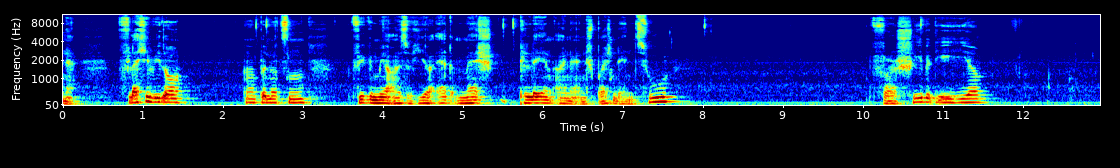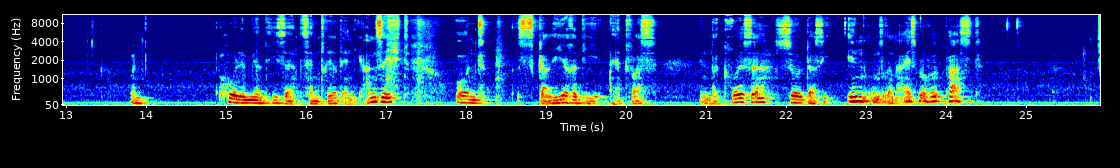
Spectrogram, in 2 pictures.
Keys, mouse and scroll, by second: 2.0-3.7 drag, 7.6-9.2 drag, 14.7 KP_Decimal, 19.3 s, 24.4-25.9 drag.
